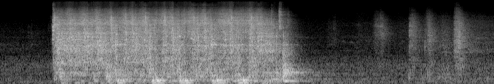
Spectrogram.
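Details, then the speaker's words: 1984 Honda CB700SC four-cylinder, cold first start after fixing a no-spark fault and a stuck carb float, switching from full to half choke: catches and revs roughly about two seconds, then stumbles to weak puffs; little smoke from carbs. "here we go little smoke out of the carbs it's trying we'll do half"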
